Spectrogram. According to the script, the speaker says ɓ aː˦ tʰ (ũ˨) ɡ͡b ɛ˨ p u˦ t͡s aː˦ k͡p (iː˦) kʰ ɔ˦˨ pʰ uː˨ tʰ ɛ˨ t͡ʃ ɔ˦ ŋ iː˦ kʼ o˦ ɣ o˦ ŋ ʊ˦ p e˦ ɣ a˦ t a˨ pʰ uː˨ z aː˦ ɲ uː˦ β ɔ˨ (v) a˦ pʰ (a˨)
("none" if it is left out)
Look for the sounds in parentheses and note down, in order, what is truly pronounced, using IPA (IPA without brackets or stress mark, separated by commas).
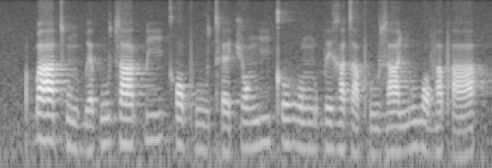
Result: ũ˨, iː˦, v, a˨˦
